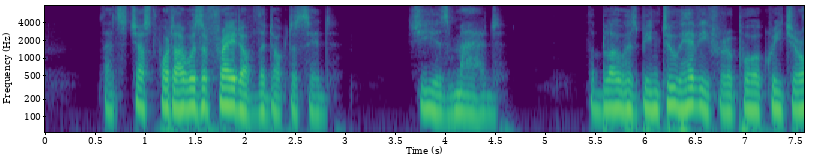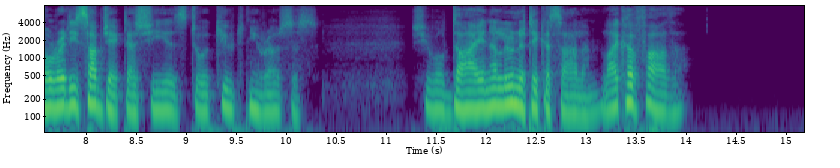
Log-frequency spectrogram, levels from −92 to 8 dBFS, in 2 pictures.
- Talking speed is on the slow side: No, average, 160 wpm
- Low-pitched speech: Yes, low, 130 Hz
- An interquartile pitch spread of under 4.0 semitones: Yes, average, 3.4 semitones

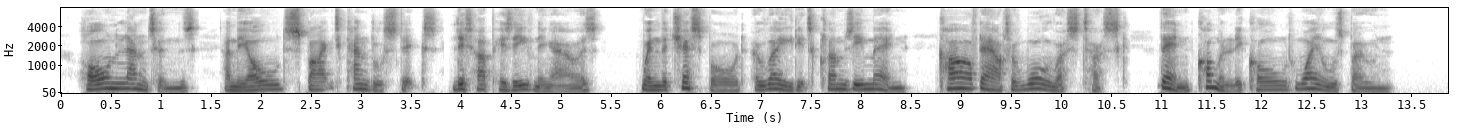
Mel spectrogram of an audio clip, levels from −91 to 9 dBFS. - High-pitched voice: No, medium, 140 Hz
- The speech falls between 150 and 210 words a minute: No, slow, 135 wpm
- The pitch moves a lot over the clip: Yes, wide, 7.4 semitones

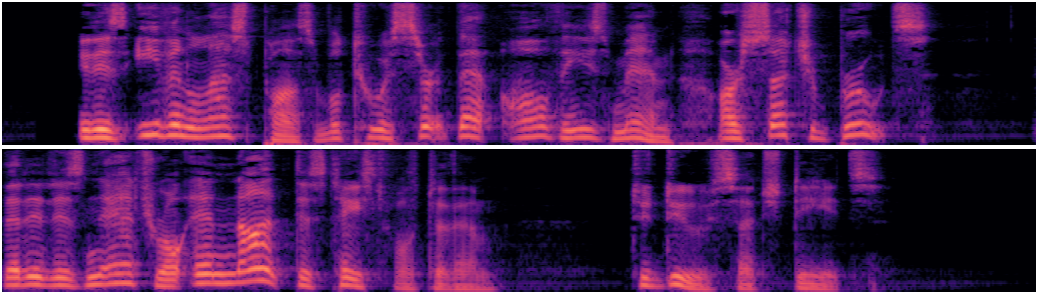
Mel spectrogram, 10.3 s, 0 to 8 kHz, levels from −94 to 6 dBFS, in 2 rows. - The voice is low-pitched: No, medium, 160 Hz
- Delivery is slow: No, average, 155 wpm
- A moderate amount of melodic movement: No, wide, 6.8 semitones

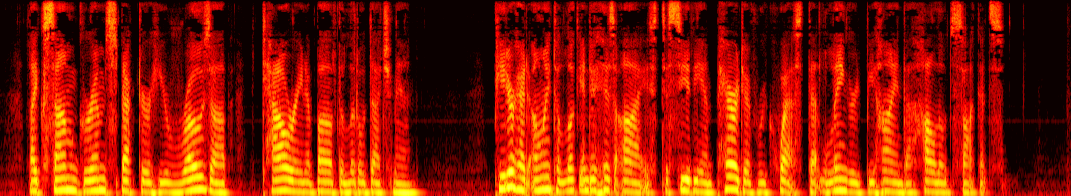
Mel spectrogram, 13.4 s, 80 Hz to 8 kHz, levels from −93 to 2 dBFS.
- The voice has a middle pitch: Yes, medium, 145 Hz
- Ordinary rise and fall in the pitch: Yes, average, 3.4 semitones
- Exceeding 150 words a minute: No, average, 140 wpm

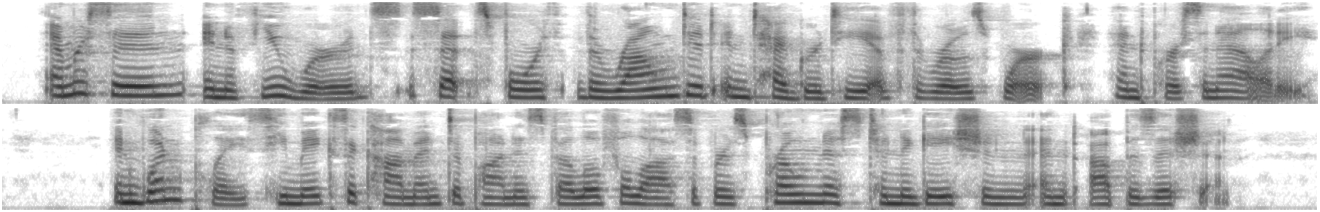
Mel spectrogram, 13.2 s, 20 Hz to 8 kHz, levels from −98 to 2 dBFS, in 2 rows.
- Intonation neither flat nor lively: Yes, average, 3.1 semitones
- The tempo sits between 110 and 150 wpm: Yes, average, 140 wpm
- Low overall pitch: No, high, 215 Hz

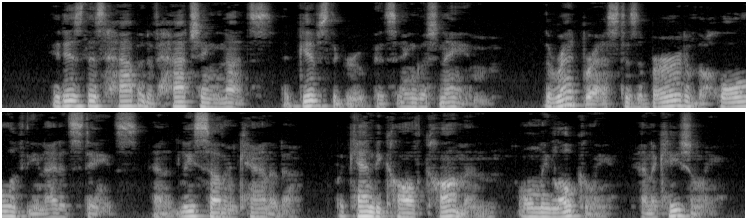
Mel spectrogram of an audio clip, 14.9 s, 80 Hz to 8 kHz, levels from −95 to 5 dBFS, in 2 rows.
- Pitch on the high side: No, low, 125 Hz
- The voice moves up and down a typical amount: Yes, average, 3.2 semitones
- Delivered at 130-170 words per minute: Yes, average, 165 wpm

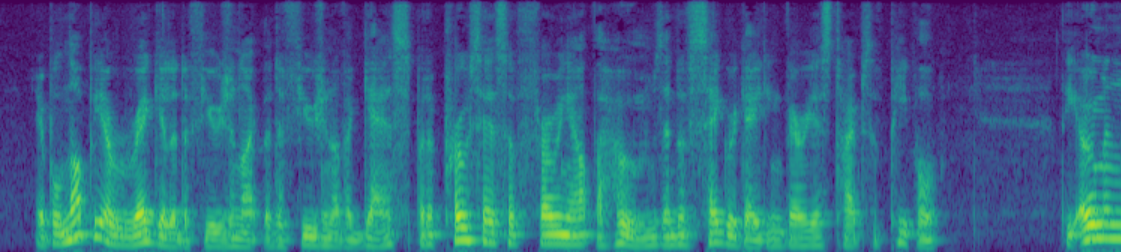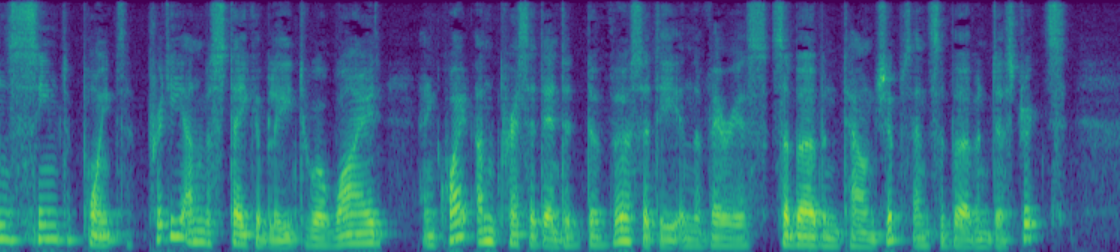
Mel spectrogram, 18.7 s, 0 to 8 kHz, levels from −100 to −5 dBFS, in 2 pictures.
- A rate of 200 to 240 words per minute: No, average, 160 wpm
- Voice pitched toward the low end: Yes, low, 105 Hz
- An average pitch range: No, wide, 6.9 semitones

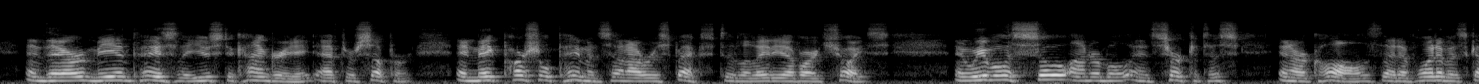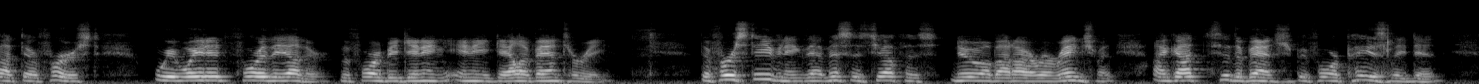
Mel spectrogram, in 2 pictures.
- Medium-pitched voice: Yes, medium, 165 Hz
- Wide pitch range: No, average, 3.5 semitones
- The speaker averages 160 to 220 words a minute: No, average, 140 wpm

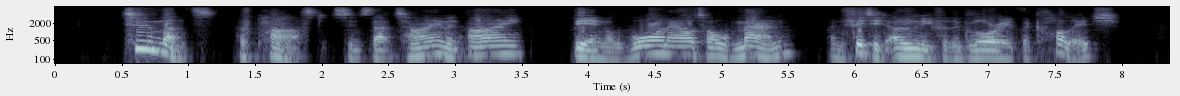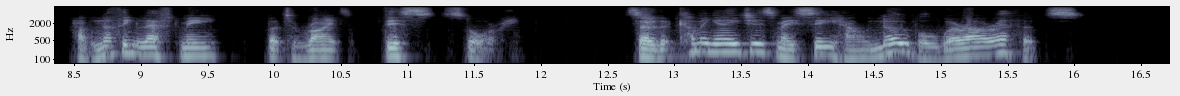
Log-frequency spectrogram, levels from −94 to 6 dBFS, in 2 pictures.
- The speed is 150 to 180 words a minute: Yes, average, 160 wpm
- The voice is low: Yes, low, 130 Hz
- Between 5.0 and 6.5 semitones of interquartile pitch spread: Yes, wide, 5.6 semitones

